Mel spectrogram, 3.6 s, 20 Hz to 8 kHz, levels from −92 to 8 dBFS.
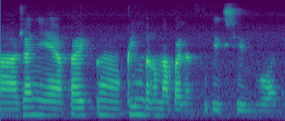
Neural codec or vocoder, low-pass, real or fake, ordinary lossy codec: none; 7.2 kHz; real; none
